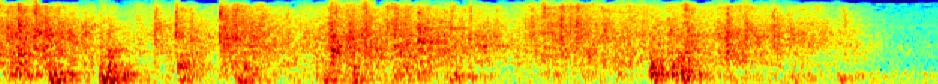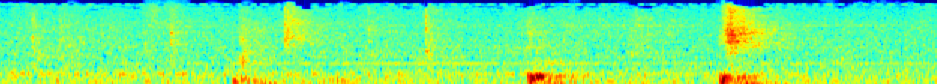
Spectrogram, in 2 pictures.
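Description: Household rustling and clattering for about three seconds, then a quieter room with a faint steady hum and a few light knocks.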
